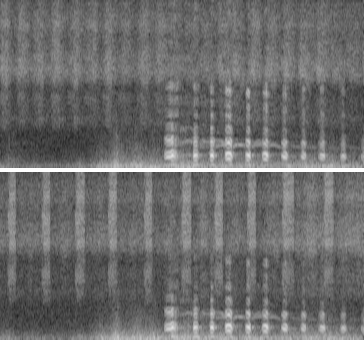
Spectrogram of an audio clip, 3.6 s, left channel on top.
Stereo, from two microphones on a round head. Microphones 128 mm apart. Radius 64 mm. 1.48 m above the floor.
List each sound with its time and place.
1.6 s laughter: 80° left; by 3.6 s 75° left (ahead or behind)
